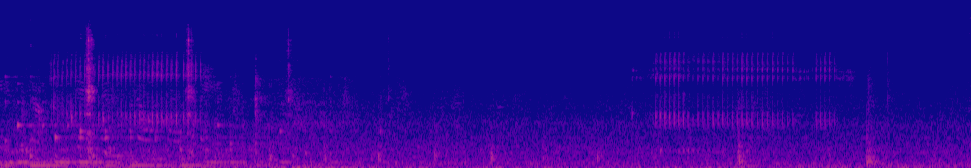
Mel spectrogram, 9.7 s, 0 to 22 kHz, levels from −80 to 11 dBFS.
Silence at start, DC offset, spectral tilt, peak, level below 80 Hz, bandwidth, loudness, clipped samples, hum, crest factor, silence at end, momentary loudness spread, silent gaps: 0 s; under 0.1%; -4.5 dB/octave; -22 dBFS; -54 dBFS; 16 kHz; -48 LUFS; under 0.1%; none; 26 dB; 0 s; 12 LU; none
